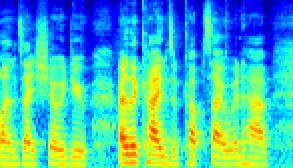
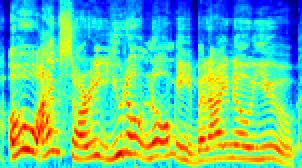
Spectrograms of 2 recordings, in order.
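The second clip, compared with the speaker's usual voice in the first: much higher, louder chirpy apology, imitating the stranger; imitating a cheerful confession; 8 semitones higher, 8 dB louder than usual. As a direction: cheerfully admit it like a close friend. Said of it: "the way she talked to me was as if we were intimate friends".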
